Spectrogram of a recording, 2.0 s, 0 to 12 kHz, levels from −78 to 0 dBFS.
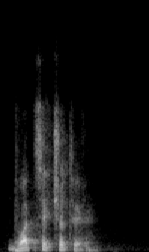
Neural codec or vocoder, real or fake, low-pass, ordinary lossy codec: codec, 16 kHz, 0.5 kbps, FunCodec, trained on LibriTTS, 25 frames a second; fake; 7.2 kHz; Opus, 16 kbps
